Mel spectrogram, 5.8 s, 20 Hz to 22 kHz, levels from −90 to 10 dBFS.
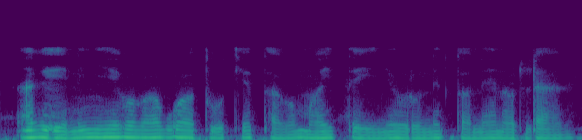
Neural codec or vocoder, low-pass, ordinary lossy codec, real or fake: vocoder, 22.05 kHz, 80 mel bands, Vocos; 5.4 kHz; none; fake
